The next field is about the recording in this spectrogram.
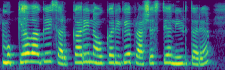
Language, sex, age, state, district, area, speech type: Kannada, female, 18-30, Karnataka, Shimoga, rural, spontaneous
